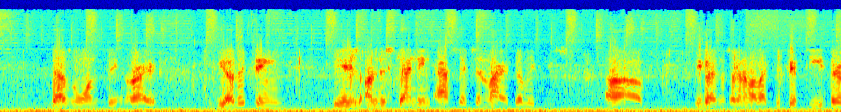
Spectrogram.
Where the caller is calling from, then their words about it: Ajawa Estate, Nigeria; I'm calling from Ajawa Estate.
